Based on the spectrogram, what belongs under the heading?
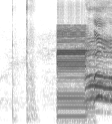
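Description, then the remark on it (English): After a couple of brief sounds, a loud, harsh Family Feud wrong-answer strike buzzer blares with a steady, dense tone for about a second, then shifts pitch as crowd noise rises. “I've been waiting for that X. Show us another X.”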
